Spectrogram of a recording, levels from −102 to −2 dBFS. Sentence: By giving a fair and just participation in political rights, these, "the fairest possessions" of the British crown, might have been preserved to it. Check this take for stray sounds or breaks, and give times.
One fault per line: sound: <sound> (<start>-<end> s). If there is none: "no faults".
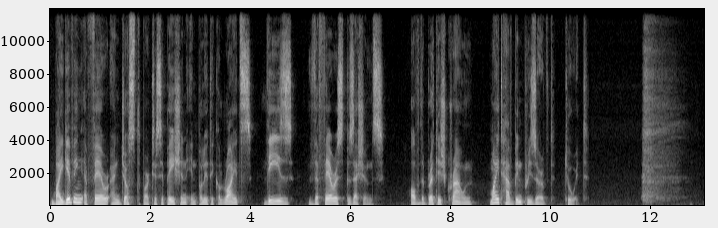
sound: sigh (11.8-12.9 s)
